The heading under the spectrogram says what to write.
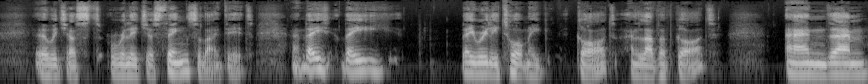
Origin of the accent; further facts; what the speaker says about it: England, United Kingdom; born there; I took into it a lot of baggage from when I was a kid, when I was born in England.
